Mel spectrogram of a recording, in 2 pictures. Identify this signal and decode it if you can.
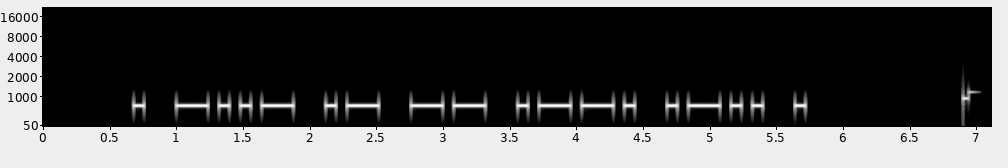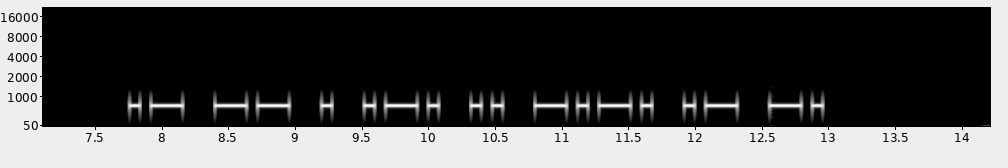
Morse code, heard as a keyed tone, about 15 wpm, 700 Hz. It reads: EXAMPLE AMERICAN
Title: Sets of 2 Words - New Word Drill - 15wpm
